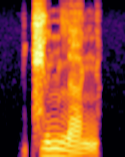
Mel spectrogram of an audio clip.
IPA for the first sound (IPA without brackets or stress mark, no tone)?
t͡ɕ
